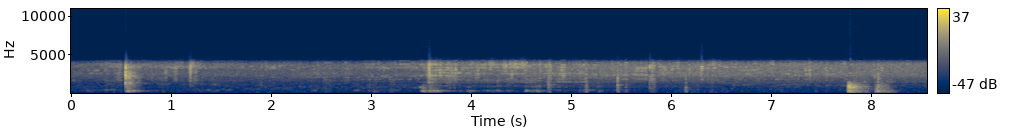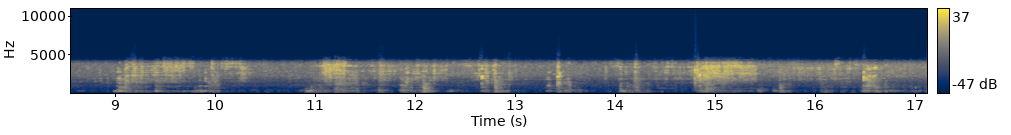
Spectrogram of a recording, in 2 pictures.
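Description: Kekiri (snake cucumber) sizzles as it fries in a pan, a continuous hiss broken by repeated scraping and stirring strokes that grow busier toward the end, close and fairly loud, with no talking.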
